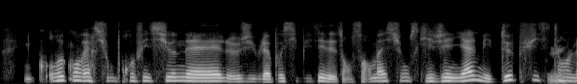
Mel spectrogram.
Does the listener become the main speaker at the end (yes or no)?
no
